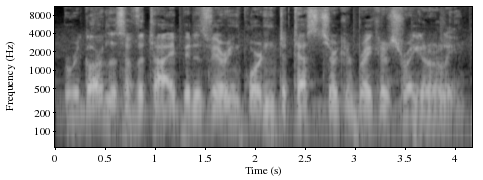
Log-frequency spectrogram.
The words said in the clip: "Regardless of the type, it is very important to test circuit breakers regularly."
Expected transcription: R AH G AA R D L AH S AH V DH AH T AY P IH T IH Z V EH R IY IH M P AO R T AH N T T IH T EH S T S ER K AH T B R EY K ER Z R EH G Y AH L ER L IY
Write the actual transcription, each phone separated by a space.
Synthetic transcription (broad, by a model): R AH G AA R D L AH S AH V DH AH T AY P IH T IH Z V EH R IY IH M P AO R T N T T IH T EH S T S ER K AH T B R EY K ER Z R EH G Y L ER L IY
